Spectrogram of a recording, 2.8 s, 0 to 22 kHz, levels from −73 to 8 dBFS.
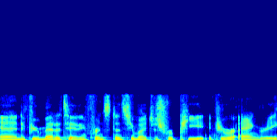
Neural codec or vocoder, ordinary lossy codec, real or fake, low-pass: none; MP3, 48 kbps; real; 7.2 kHz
